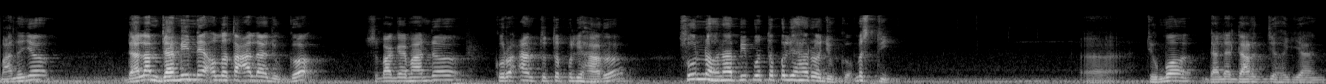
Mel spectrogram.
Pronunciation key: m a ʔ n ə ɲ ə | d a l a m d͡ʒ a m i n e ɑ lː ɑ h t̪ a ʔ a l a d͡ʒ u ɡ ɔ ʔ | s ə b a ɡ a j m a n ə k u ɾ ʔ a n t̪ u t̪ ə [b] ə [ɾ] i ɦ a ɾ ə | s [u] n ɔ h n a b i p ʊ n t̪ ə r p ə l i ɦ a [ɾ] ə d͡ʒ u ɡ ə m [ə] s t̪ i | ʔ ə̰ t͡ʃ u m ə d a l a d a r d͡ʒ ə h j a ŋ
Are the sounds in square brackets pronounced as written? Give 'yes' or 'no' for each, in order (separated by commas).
no, no, yes, yes, yes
